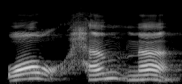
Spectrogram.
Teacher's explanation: রকে পুরো মোটা উচ্চ করে পড়তে হবে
